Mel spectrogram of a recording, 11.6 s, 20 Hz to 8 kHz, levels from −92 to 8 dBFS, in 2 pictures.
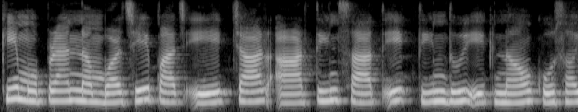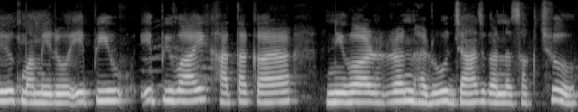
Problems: constant background noise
